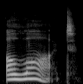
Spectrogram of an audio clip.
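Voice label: "allot", English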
